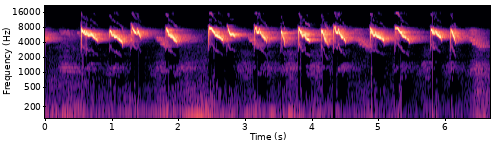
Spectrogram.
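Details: Pleci (white-eye) song played to prompt other birds into lively singing: some fifteen bright, piercing notes that each drop steeply in pitch, delivered in a fast, fairly steady stream with short gaps.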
